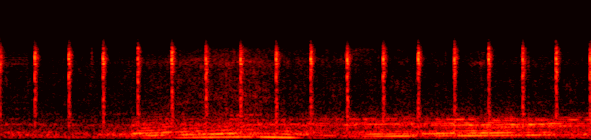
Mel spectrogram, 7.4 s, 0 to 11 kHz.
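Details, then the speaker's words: 1999 Mitsubishi Galant VR with ignition on and engine off; sharp light ticks a little over two per second over a faint hum from inside the dash, source unknown, owner suspects the clock, audio or air conditioning. "there's a sticking sound inside my dash whenever i start my car see i haven't even started it just put it on the battery no cds inside"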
